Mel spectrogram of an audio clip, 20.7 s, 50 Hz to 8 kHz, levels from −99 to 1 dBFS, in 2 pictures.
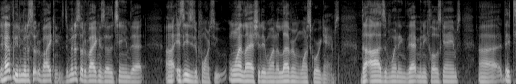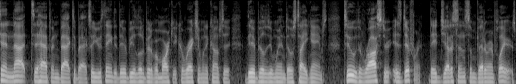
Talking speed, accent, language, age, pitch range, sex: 225 wpm, American, English, 40-59, 110-125 Hz, male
